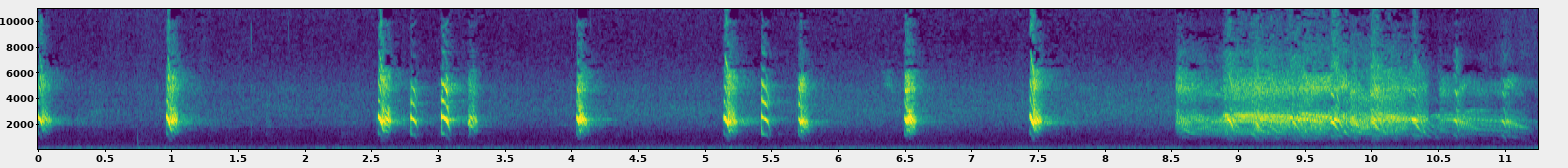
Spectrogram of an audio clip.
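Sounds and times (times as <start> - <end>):
dense chattering of many jackdaws together: 0.0 - 1.4, 2.5 - 4.4, 5.1 - 7.9, 8.5 - 11.2
western jackdaw calls: 0.0 - 1.4, 2.5 - 4.4, 5.1 - 6.8, 7.4 - 7.9, 8.5 - 11.2
low rumble: 0.0 - 11.2.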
